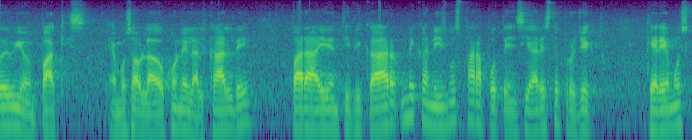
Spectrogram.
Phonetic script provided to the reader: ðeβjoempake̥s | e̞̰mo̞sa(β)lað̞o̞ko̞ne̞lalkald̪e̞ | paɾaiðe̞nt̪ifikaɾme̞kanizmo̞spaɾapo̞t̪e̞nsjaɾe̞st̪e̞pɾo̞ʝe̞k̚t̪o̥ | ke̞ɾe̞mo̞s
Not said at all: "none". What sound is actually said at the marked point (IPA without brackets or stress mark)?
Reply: β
